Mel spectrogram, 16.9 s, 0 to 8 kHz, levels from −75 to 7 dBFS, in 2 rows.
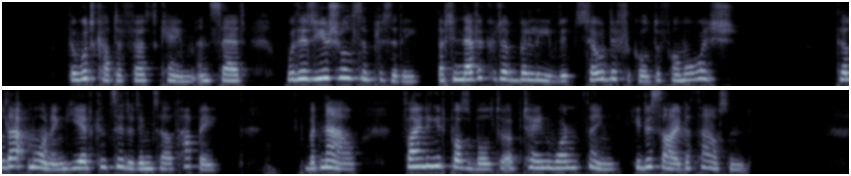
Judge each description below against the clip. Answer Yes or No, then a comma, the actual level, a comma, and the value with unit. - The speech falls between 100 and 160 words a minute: Yes, average, 155 wpm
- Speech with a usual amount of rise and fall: Yes, average, 4.5 semitones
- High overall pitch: Yes, high, 230 Hz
